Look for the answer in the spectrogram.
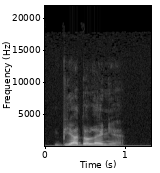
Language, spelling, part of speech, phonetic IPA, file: Polish, biadolenie, noun, [ˌbʲjadɔˈlɛ̃ɲɛ], Pl-biadolenie.ogg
